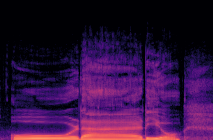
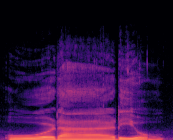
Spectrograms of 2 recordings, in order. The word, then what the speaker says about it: horario: Este horario. This is a tricky word to pronounce because the R sound is quite, it's not the R sound. It's more like ra, ra-re-ri-ro-ru. Okay? So, este horario.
